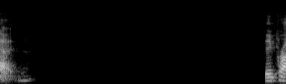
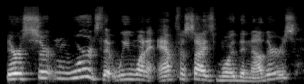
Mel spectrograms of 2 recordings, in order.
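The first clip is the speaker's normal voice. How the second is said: ordinary delivery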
